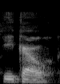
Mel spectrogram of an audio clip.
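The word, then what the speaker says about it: ICAO: uh like to share also the um uh organization which is under also United Nation the ICO international or others pronounce it as as as ECA international civil aviation organization.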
